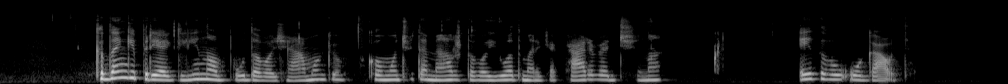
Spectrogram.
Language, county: Lithuanian, Vilnius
